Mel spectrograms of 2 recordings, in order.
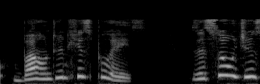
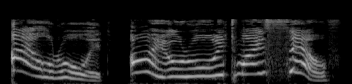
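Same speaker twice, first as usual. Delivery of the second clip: loud, climbing higher on the second cry; 10 semitones higher, 5 dB louder than usual. A narrator's reading. Princess fights her sisters for the throne, rising loud cry. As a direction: push louder and higher to claim the crown. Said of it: "cried Cerulia".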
